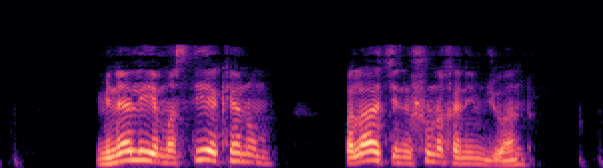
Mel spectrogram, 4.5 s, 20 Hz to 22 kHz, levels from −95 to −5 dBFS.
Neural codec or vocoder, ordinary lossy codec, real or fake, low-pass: none; AAC, 48 kbps; real; 7.2 kHz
